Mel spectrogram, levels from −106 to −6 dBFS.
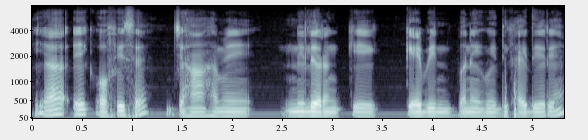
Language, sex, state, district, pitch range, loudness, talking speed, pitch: Hindi, male, Uttar Pradesh, Etah, 95-125 Hz, -23 LUFS, 180 wpm, 100 Hz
